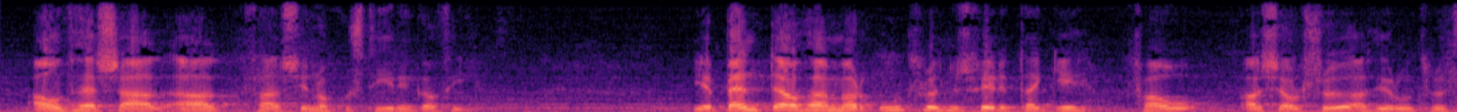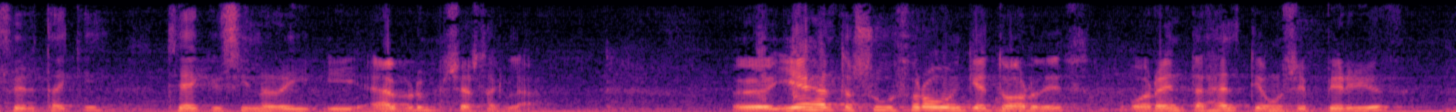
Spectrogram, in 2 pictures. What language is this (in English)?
Icelandic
